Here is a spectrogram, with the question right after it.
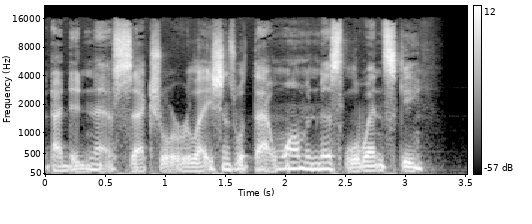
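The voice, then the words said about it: Poor Bill Clinton impression. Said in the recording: “As Bill Clinton said ... That's a terrible impression, by the way.”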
